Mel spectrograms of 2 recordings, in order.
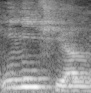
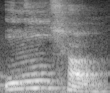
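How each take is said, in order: First: The ending is two syllables, 'shi-al'. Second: The ending is one syllable, 'shal'. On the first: The speaker calls it wrong. "ইনিশিয়াল না বলে" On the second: The speaker calls it right. "বলবো ইনিশাল"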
